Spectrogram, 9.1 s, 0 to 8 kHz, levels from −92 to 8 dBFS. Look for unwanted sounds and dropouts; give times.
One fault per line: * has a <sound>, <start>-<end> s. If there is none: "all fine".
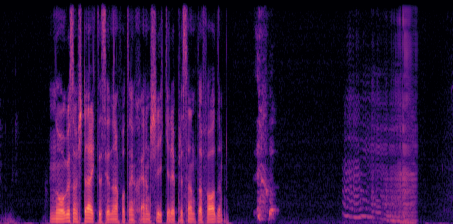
* has a cough, 5.1-5.6 s
* has a squeak, 6.8-8.4 s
